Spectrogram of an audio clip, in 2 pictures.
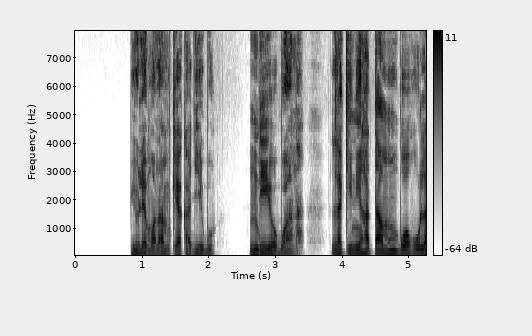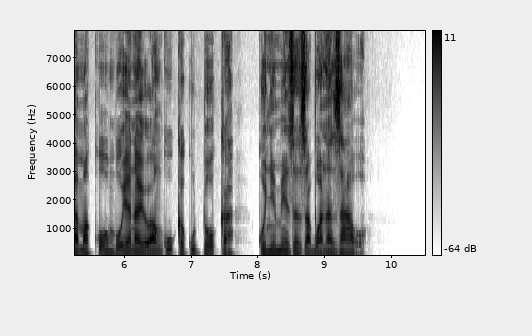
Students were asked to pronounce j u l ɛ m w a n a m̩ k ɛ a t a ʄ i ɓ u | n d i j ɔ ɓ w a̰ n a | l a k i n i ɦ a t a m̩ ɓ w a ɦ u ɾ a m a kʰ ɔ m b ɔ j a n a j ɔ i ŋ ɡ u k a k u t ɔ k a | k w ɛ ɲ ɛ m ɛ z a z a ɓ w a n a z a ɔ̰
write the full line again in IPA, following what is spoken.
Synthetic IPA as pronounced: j u l ɛ m w a n a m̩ k ɛ a k a ʄ i ɓ u | n d i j ɔ ɓ w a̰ n a | l a k i n i ɦ a t a m̩ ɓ w a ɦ u l a m a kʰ ɔ m b ɔ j a n a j ɔ a ŋ ɡ u k a k u t ɔ k a | k w ɛ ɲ ɛ m ɛ z a z a ɓ w a n a z a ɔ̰

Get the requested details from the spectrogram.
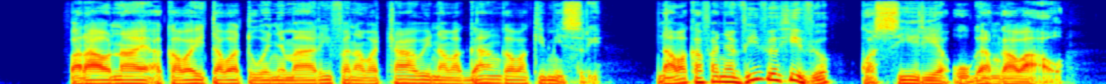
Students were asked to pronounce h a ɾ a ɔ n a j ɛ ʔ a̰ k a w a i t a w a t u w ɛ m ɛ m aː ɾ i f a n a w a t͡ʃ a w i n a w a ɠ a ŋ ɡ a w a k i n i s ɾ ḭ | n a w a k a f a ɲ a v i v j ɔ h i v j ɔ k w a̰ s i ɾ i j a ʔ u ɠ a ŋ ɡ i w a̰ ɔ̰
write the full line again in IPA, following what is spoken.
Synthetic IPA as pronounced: f a ɾ a ɔ n a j ɛ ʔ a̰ k a w a i t a w a t u w ɛ ɲ ɛ m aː ɾ i f a n a w a t͡ʃ a w i n a w a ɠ a ŋ ɡ a w a k i m i s ɾ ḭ | n a w a k a f a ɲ a v i v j ɔ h i v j ɔ k w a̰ s i ɾ i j a ʔ u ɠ a ŋ ɡ a w a̰ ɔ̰

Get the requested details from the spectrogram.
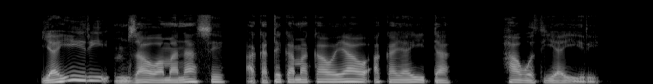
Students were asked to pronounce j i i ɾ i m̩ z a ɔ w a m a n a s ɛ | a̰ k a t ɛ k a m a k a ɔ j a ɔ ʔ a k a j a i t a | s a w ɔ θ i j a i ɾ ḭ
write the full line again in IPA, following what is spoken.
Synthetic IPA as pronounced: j a i ɾ i m̩ z a ɔ w a m a n a s ɛ | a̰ k a t ɛ k a m a k a ɔ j a ɔ ʔ a k a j a i t a | h a w ɔ θ i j a i ɾ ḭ

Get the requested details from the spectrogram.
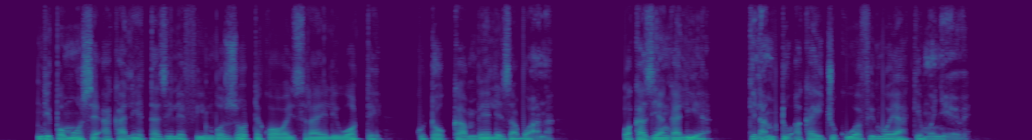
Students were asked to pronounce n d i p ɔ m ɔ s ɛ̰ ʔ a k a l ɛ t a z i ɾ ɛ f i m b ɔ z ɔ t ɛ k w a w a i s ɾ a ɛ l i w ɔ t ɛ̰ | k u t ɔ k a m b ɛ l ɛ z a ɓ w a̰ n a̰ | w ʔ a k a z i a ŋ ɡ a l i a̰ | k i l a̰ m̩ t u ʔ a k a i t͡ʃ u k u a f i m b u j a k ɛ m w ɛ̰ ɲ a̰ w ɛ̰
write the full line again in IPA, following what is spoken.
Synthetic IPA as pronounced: n d i p ɔ m ɔ s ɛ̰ ʔ a k a l ɛ t a z i l ɛ f i m b ɔ z ɔ t ɛ k w a w a i s ɾ a ɛ l i w ɔ t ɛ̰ | k u t ɔ k a m b ɛ l ɛ z a ɓ w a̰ n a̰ | w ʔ a k a z i a ŋ ɡ a l i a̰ | k i l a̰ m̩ t u ʔ a k a i t͡ʃ u k u a f i m b ɔ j a k ɛ m w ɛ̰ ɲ ɛ̰ w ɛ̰

